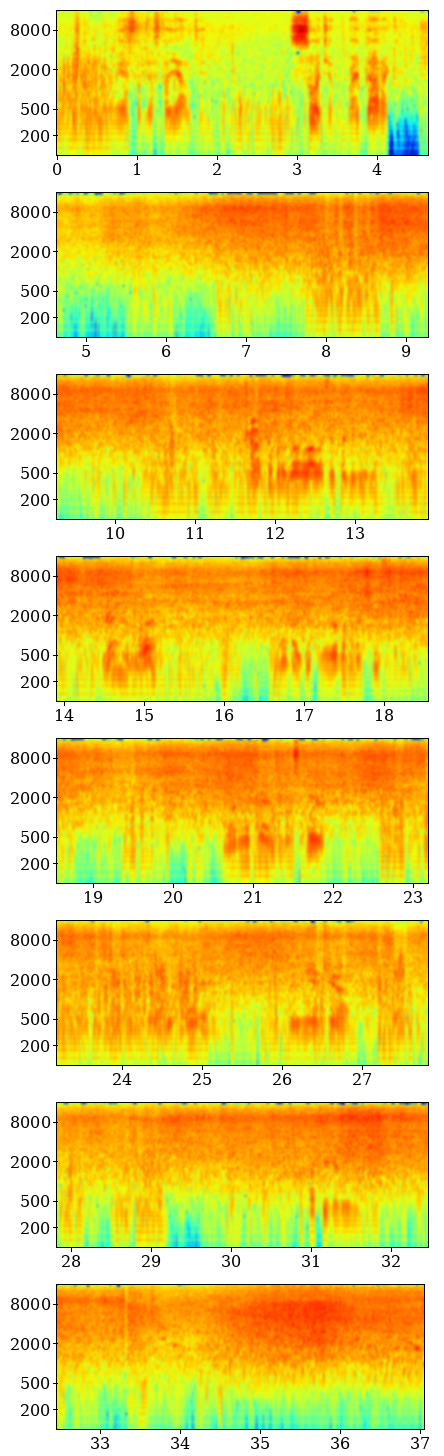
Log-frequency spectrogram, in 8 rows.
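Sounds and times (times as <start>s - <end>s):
small waves lapping on shore: 0.0s - 37.0s
wind blowing across microphone: 0.0s - 37.0s.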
